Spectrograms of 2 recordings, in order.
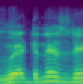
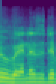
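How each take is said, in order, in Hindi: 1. पहला d ध्वनि साफ़ बोली जाती है। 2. पहला d ध्वनि छोड़ दी जाती है। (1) "वेडनेसडे नहीं पढ़ेंगे" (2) "वेनेसडे पढ़ेंगे"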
